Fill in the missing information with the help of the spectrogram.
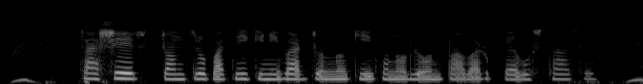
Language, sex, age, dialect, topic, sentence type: Bengali, female, 18-24, Rajbangshi, agriculture, question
